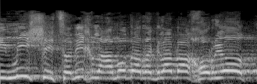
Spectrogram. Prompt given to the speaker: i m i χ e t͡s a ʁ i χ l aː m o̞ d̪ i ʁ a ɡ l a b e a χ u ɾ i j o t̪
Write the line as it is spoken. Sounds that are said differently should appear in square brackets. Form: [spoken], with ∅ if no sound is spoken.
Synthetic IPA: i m i [ʃ] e t͡s a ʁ i χ l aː m o̞ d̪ [a] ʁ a ɡ l a [v] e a χ [o] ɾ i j o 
